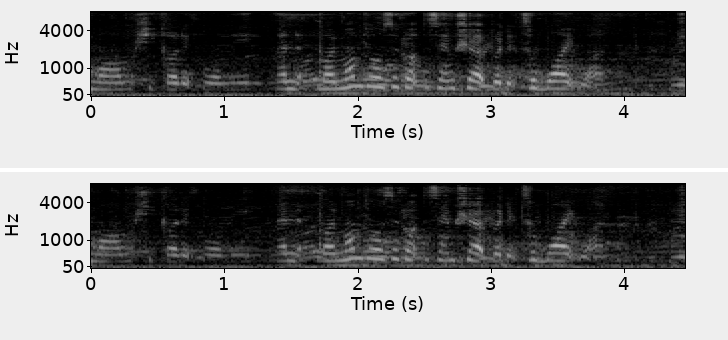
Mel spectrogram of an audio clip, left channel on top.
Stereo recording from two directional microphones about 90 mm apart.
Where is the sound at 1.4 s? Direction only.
15° right (ahead or behind).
